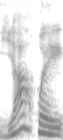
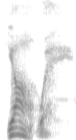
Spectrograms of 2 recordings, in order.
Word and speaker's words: Yahweh: it's translated into YHW, which properly pronouncing his name as Yah-O or Ye-O, which is literally the god the Israelites worshipped, later being pronounced as Yahweh.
